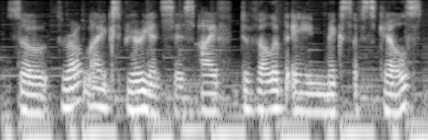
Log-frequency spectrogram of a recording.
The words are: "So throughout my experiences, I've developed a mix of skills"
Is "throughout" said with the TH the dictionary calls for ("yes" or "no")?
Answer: yes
